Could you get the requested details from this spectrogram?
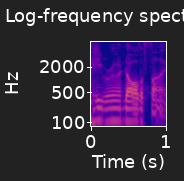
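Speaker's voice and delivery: ordinary delivery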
